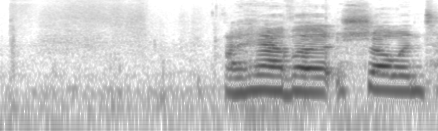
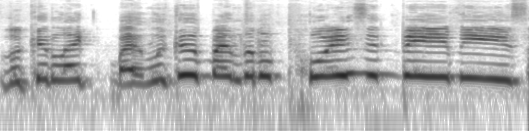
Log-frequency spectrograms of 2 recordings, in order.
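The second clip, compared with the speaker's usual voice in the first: high, gushing coo; 10 semitones higher, 3 dB louder than usual. Real, not acted. Streamer showing off her plushie babies, doting high coo. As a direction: gush over them in a raised, cooing voice. Dotes on plushies, near tears.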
